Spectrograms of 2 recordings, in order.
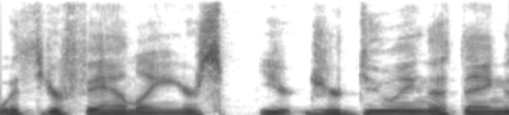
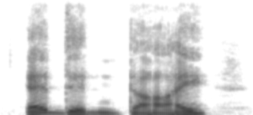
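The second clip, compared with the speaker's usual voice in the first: ordinary delivery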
